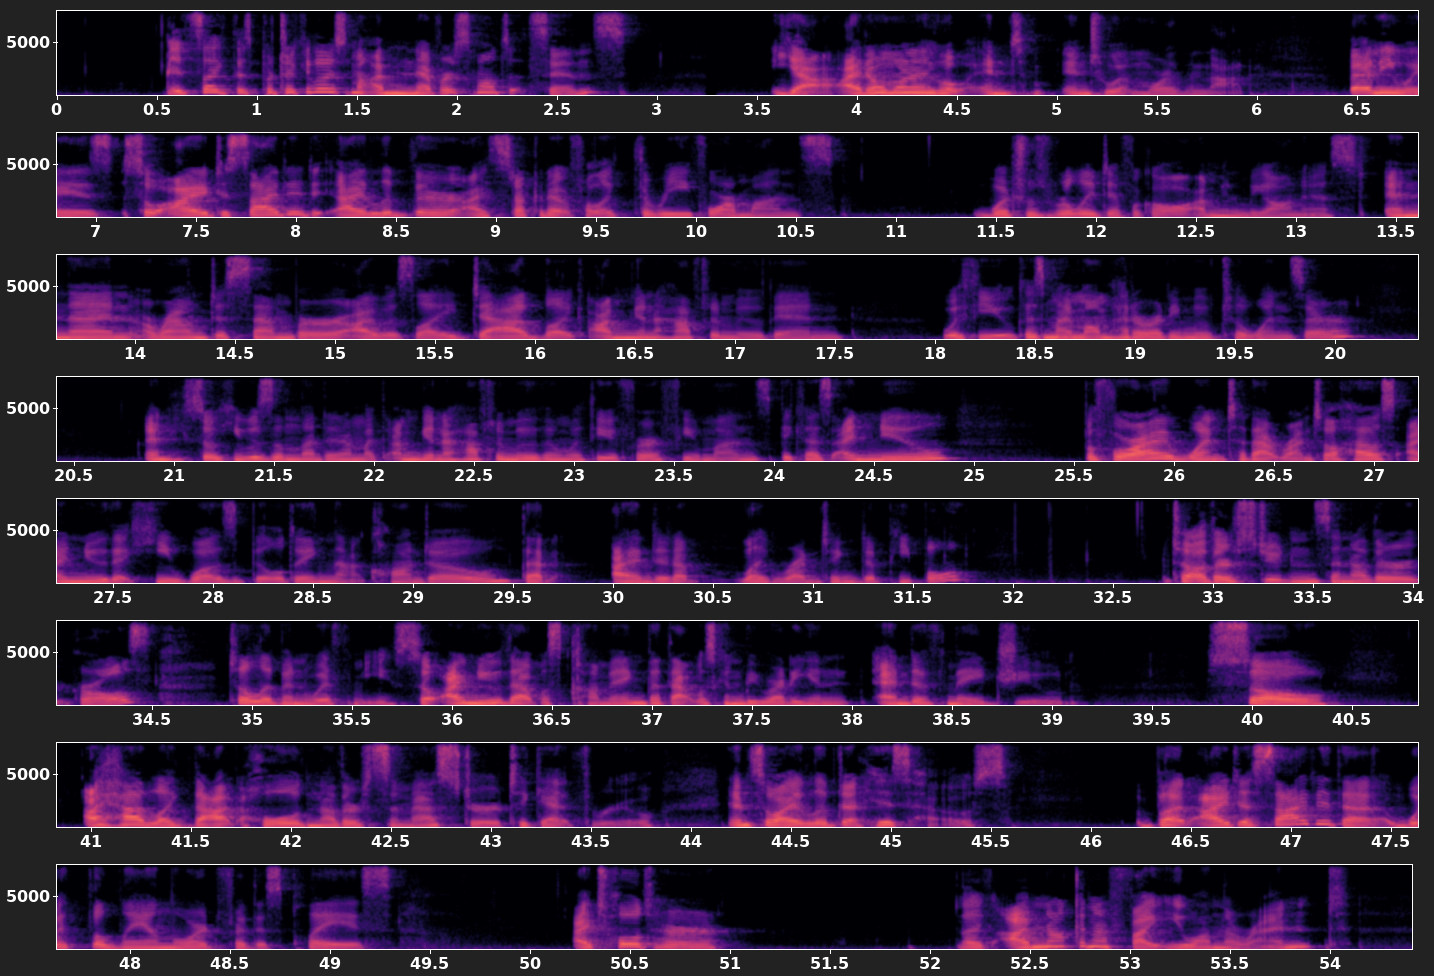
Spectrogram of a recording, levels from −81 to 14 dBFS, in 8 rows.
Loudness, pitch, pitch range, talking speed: -24 LUFS, 200 Hz, 185-225 Hz, 210 wpm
